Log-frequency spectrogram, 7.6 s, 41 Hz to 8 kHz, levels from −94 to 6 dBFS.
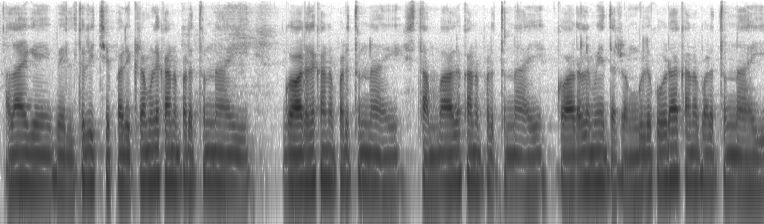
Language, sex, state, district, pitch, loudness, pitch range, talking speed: Telugu, male, Andhra Pradesh, Guntur, 105 Hz, -21 LUFS, 105-110 Hz, 85 wpm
